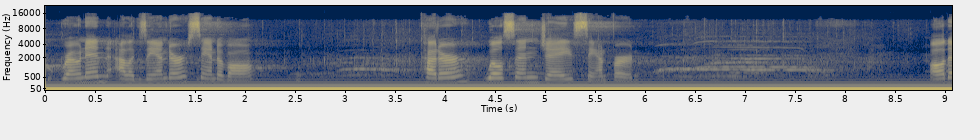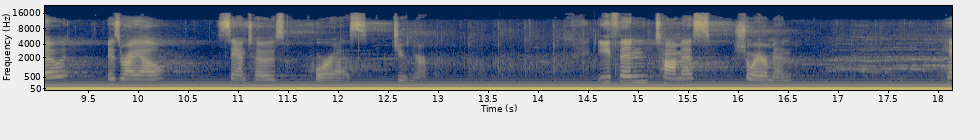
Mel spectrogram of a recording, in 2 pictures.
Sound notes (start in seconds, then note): 2.9 cheering and applause; 6.1 cheering and applause; 13.2 applause; 16.8 cheering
